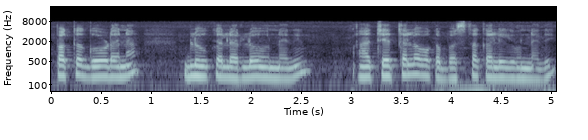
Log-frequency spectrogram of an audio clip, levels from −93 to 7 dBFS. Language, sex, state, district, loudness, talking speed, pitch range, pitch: Telugu, female, Telangana, Mahabubabad, -21 LUFS, 130 wpm, 165-185 Hz, 175 Hz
